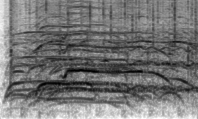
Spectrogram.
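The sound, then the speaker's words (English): Loud crowd cheering and whooping at a Wellington Pride Festival event as a speaker is welcomed to the stage. High excited shouts and whoops merge into a sustained roar that holds steady for the whole two seconds. “I want you to give them a gay old cheer to welcome them to the stage. Can you do that for me?”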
